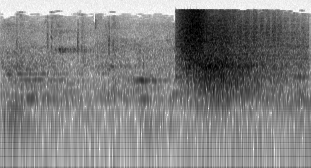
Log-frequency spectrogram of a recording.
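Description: A loud whoosh lasting about a second, starting a little past halfway through: a TV broadcast's replay-transition sound effect, heard over faint gym background noise.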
